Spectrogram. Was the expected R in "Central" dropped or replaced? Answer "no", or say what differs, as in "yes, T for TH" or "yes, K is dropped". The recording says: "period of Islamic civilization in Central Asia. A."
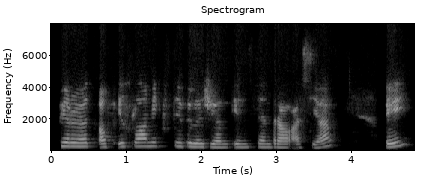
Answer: no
